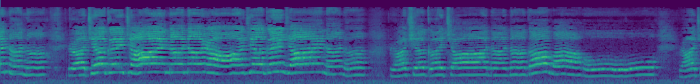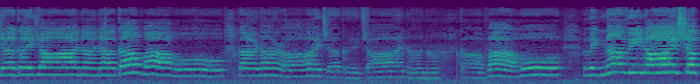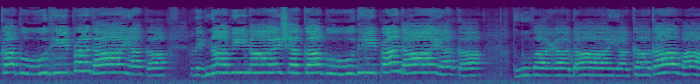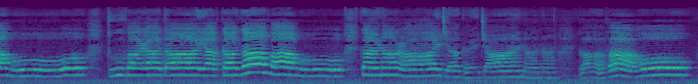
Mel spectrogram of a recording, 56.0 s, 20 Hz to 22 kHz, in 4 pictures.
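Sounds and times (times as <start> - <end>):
girl singing classical vocal: 0.0 - 55.9.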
